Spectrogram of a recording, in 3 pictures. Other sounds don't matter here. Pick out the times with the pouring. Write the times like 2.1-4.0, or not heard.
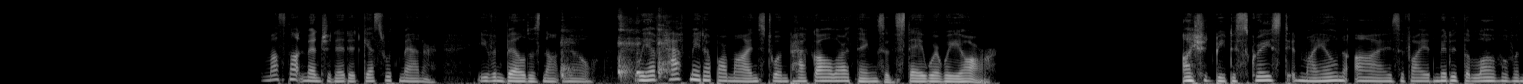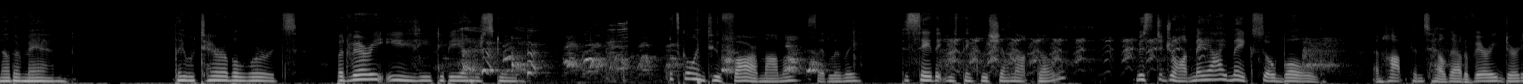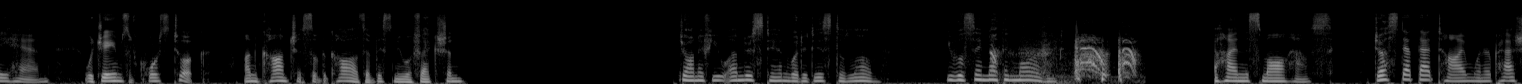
not heard.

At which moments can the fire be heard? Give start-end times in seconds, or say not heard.
not heard.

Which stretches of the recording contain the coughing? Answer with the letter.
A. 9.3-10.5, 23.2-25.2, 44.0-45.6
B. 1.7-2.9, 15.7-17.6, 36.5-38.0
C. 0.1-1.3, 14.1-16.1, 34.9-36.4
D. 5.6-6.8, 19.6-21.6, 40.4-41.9
D.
